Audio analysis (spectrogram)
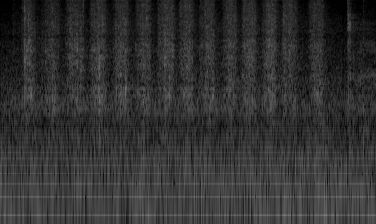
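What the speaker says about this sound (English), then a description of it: "Then I'm gonna go ahead and grate my zucchini right on in." Zucchini grated by hand straight into blondie batter makes a rapid, rhythmic rasping, about a dozen even back-and-forth strokes, close and fairly quiet.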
